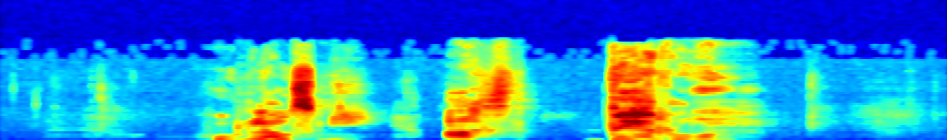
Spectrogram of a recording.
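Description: A middle-aged woman speaks calmly into a microphone over a loudspeaker.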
